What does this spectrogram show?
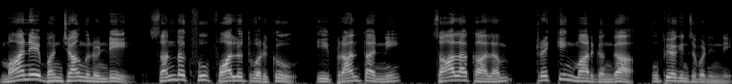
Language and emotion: Telugu, neutral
